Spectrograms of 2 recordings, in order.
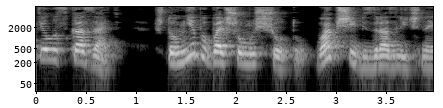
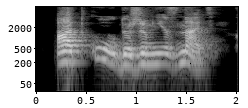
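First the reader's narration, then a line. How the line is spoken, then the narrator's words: Scoffing grunt. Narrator (Russian): хмыкнул Гордеев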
